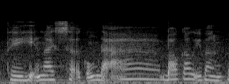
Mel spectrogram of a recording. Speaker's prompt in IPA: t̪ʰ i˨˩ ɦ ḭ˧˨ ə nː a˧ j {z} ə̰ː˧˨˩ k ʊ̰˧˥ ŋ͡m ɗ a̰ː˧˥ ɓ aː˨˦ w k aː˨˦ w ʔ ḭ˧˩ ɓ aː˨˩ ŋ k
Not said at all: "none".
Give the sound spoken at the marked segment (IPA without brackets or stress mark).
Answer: s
